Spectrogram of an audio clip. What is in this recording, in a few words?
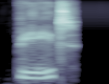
"peat", Indian; Dictionary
